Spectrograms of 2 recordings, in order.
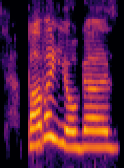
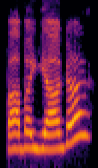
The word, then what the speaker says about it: Baba Yaga: Baba Yoga, sorry, I said that wrong. Baba Yaga, is that Mhm, how you say it?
